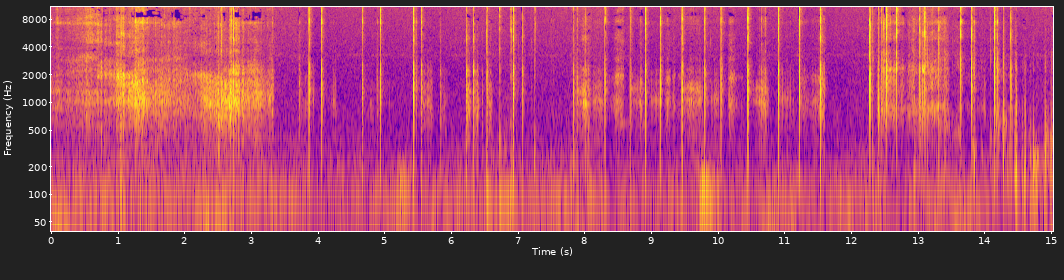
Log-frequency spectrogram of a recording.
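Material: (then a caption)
Rattan. Long metal nail tips scratch the back and front of a round rattan and mosaic coaster. A few seconds of dense, continuous scraping give way to a rapid series of sharp, bright clicks and short scratches with no ring. Faint low hum runs underneath.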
